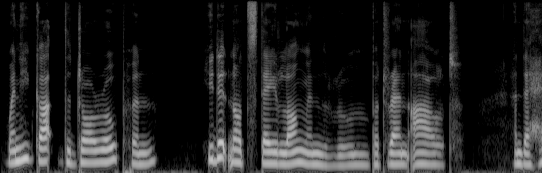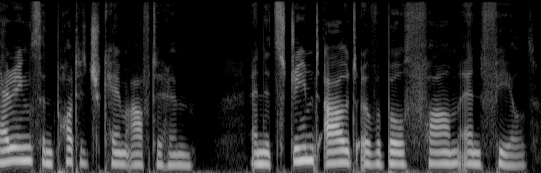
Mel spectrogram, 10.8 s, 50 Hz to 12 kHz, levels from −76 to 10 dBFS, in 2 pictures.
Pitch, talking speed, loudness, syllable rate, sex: 180 Hz, 190 wpm, -20 LUFS, 4.4 syllables/s, female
